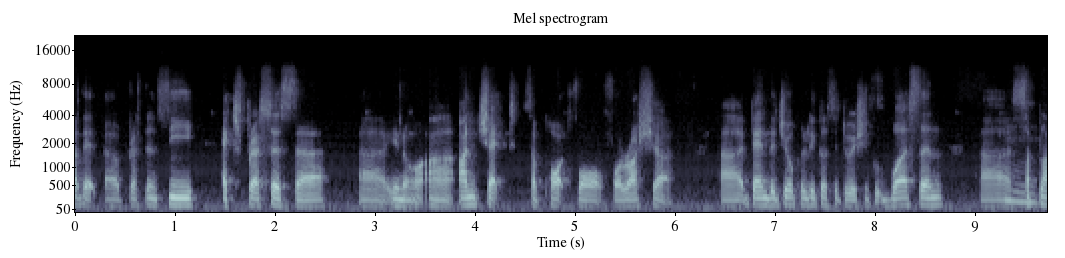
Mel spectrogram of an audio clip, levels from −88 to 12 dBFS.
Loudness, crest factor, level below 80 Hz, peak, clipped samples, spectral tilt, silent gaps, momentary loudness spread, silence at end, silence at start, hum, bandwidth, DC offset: -22 LUFS; 20 dB; -52 dBFS; -2 dBFS; under 0.1%; -5.5 dB/octave; none; 9 LU; 0 s; 0 s; none; 11.5 kHz; under 0.1%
